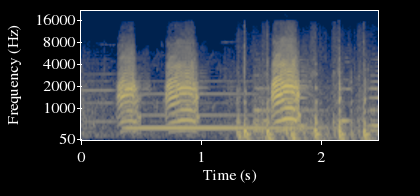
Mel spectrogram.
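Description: A cartoon duck gives three loud, close, nasal quacks, followed by quick clattering taps and scuffles.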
